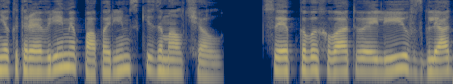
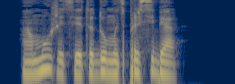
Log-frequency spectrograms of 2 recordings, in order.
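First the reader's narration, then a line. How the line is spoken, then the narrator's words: Through gritted teeth. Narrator (Russian): сквозь зубы процедила Настя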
